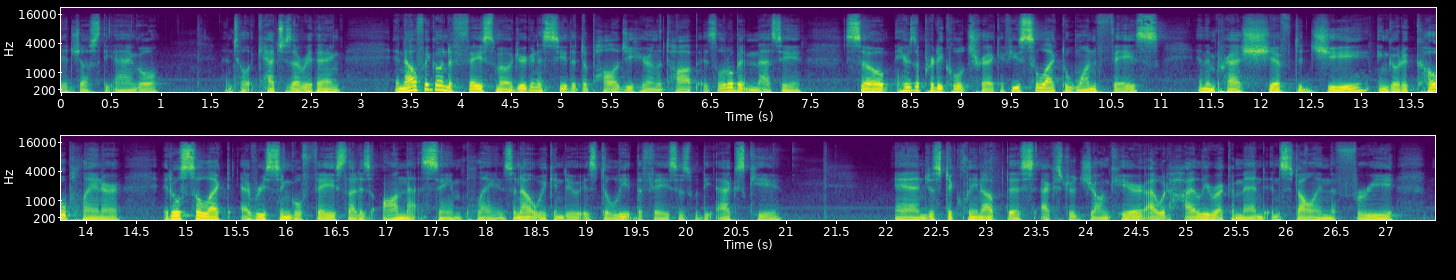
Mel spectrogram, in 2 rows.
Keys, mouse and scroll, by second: 2.1-2.7 middle drag, 3.5 Tab, 3.8 middle click, 4.9 alt+a, 6.0 click, 6.7 middle click, 7.1 middle click, 7.9 alt+a, 10.4 click, 10.7 alt+a, 13.2 shift+g, 13.8 click, 18.5 middle click, 19.7 x, 20.8 click, 20.8 x, 21.4 middle click, 22.4 middle click, 23.1 middle click, 24.2 middle click.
